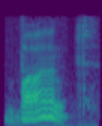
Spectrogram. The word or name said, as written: bunt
